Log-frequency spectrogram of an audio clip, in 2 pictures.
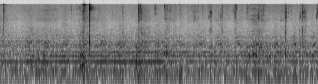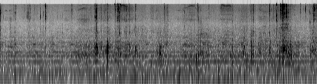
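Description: Faint, scattered metal clicks and taps of bolts and hand tools being fitted into a bare diesel engine block, a little busier late on, over a steady low hum.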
